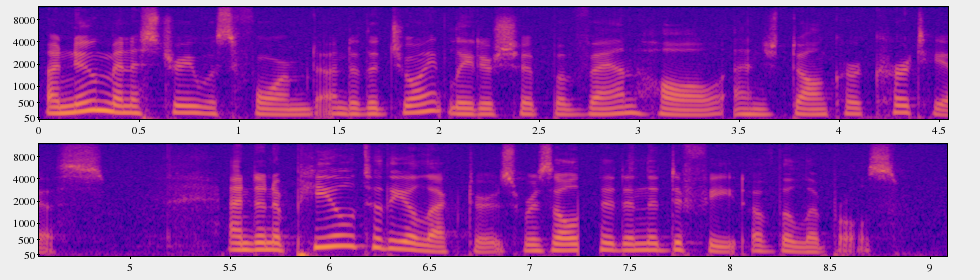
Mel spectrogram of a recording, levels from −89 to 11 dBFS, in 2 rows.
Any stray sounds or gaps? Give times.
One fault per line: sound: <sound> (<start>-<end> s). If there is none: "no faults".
sound: dropout (7.2-7.3 s)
